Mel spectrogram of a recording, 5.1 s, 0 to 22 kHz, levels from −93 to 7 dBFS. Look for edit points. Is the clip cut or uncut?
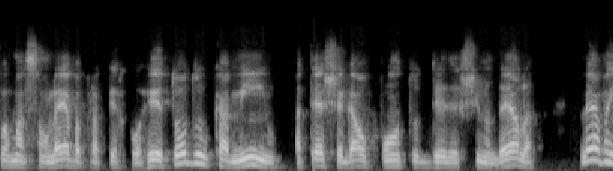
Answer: cut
